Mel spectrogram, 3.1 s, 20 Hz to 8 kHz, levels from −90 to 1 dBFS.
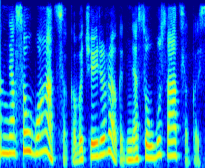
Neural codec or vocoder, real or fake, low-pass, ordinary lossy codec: none; real; 7.2 kHz; Opus, 32 kbps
